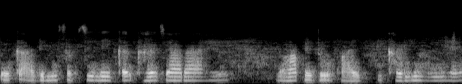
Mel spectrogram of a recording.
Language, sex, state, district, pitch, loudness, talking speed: Hindi, female, Chandigarh, Chandigarh, 180 Hz, -18 LUFS, 220 wpm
